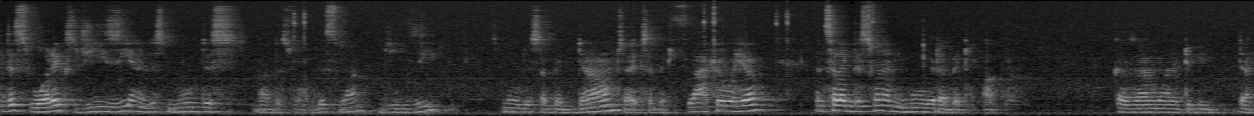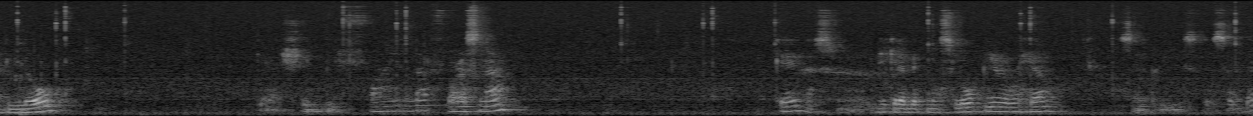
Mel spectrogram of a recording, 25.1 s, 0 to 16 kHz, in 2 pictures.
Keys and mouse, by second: 0.3 g, 2.8-4.5 right drag, 3.8 g, 7.7-9.3 right drag, 8.6-10.6 drag, 13.0-14.7 right drag, 13.7-15.5 drag, 16.4-18.3 right drag, 17.2-19.0 drag, 19.5-21.4 right drag, 20.3-22.1 drag, 22.6-24.5 right drag, 23.6-25.0 drag, 24.9 Tab.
